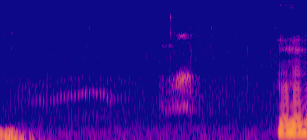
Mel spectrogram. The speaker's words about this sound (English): Can you hear him purring? That's him purring.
